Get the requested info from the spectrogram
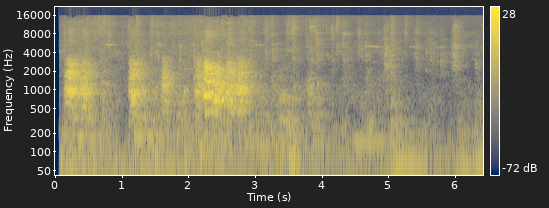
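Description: A dog barking: a few loud barks in the first three seconds, then only fainter sounds.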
